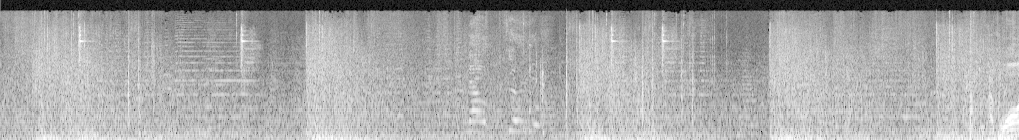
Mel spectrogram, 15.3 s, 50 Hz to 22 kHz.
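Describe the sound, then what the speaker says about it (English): Cannon fire hits a ship in the strategy game Anno 1404 Venice, heard as repeated booming volleys in several bursts over a steady game music bed, with a voice speaking over the action. "The enemy is attacking one of your ships. Your ship is the target of enemy fire."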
